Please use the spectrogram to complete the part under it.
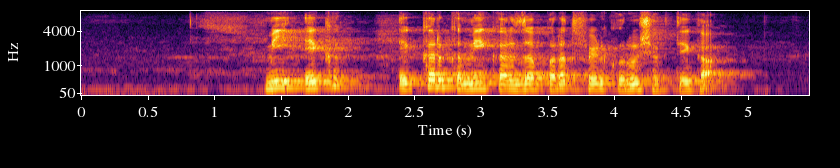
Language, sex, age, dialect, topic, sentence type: Marathi, male, 25-30, Standard Marathi, banking, question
